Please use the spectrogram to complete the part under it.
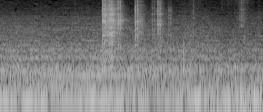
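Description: A gun drops and clatters onto a wooden floor.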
